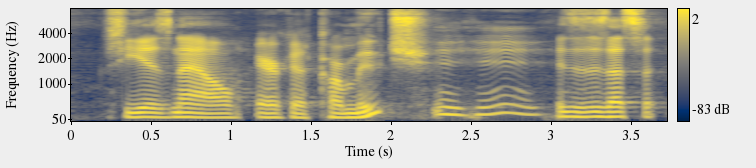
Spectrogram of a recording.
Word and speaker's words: Carmouche: So closer to the border of Texas and Louisiana, it's Carmouche. Carmouche. Like a big fat douche.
